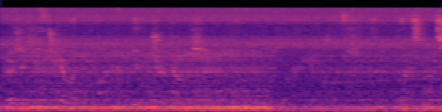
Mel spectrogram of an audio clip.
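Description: Indistinct voices over a steady low hum, the hum dropping in level about three quarters of the way through.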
